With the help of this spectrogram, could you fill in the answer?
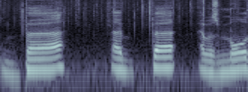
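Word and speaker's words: burh: What the heck is a burr? Pronounced like burr.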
